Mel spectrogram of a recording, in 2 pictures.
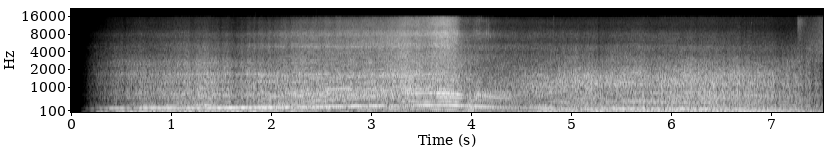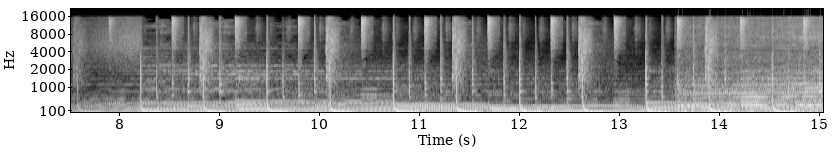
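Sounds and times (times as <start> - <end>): car engine accelerating past: 0.2 - 7.6.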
